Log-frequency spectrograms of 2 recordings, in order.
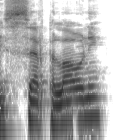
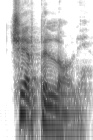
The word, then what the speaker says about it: Cerpelloni: to introduce myself CU do you want the Italian pronunciation or the the uh English pronunciation so sometimes I say selon which doesn't you know I don't identify with that um Cher Pelon that that's the Italian right pronunciation but yeah I don't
